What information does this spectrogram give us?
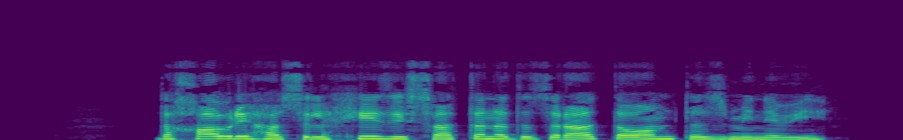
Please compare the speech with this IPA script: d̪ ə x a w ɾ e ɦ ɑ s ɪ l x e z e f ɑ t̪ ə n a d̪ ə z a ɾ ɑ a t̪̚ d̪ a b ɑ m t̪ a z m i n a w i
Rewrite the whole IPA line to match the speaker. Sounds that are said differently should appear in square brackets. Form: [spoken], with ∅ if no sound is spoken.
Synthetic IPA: d̪ ə x [ɑ] w ɾ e ɦ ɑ s ɪ l x e z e [s] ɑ t̪ ə n a d̪ ə z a ɾ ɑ a t̪̚ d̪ a [w] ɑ m t̪ a z m i n a w i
